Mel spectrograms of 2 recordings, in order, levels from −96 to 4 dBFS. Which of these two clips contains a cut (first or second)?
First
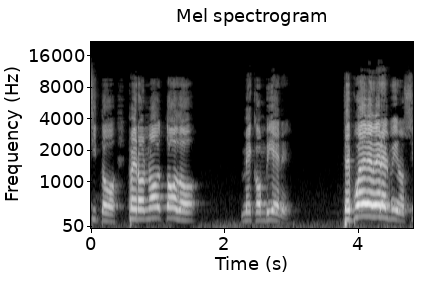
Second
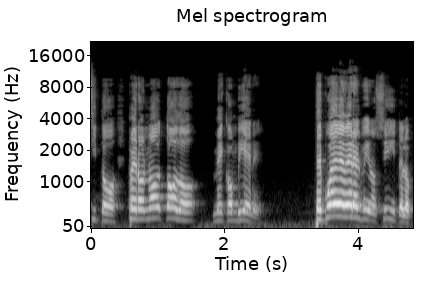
second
